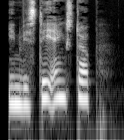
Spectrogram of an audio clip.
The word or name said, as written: investeringsstop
